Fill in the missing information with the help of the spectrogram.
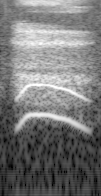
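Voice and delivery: sharp delighted gasp; excited gasp. Real, not acted. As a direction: gasp at the reveal. Big reveal of waffle.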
